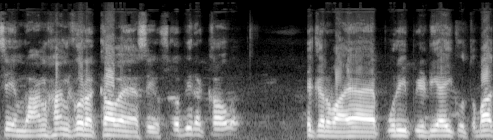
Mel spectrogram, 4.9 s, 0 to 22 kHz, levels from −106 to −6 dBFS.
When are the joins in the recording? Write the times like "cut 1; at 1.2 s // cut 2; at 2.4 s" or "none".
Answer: cut 1; at 3.1 s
